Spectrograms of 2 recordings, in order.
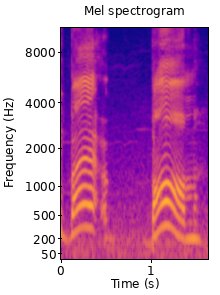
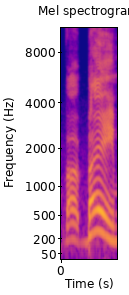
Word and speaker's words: Bame: Cody Ba Bomb, I believe that's his name. Yeah, that's how you pronounced it. Bame, excuse me.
